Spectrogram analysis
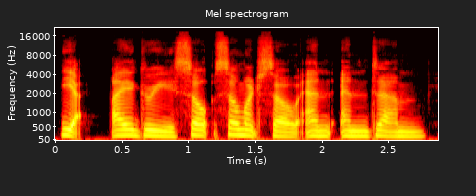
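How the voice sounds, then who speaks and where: A middle-aged woman chatting reflectively as an interview guest, animated and thinking aloud, often doubling back on her words. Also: on the low side, moderate pace, clean tone, no room sound, studio quality. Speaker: interview guest, musical theatre actor. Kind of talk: casual reflective conversation.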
